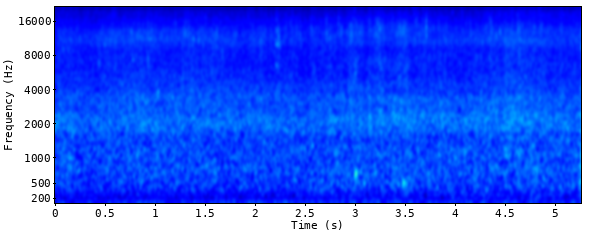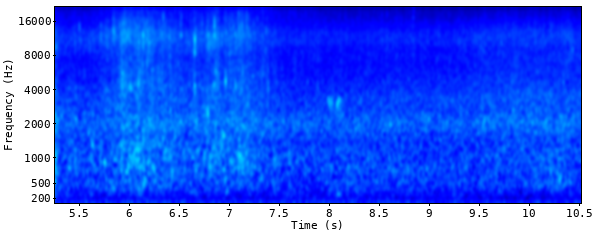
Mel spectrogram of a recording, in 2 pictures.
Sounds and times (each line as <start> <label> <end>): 4.6 Waves and tides 8.0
